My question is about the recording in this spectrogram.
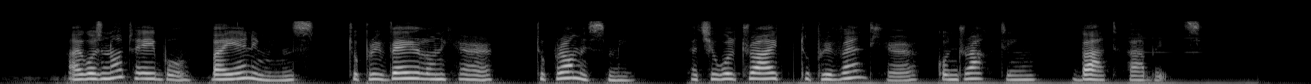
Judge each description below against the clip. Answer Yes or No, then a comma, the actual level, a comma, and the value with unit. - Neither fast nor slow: No, slow, 110 wpm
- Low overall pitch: No, high, 230 Hz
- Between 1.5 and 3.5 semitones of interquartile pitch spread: No, average, 3.9 semitones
